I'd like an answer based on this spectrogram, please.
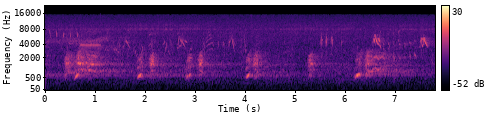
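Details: Morning coyotes along the West Walker River bark in short, sharp, irregularly spaced bursts, some paired closely, while small birds chirp faintly in the background.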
